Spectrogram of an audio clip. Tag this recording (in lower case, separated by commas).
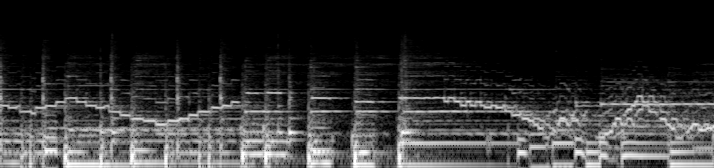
jazz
